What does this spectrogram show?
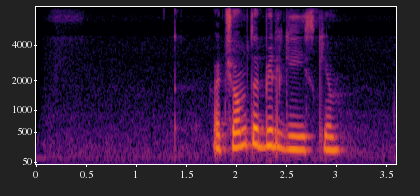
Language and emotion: Russian, neutral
